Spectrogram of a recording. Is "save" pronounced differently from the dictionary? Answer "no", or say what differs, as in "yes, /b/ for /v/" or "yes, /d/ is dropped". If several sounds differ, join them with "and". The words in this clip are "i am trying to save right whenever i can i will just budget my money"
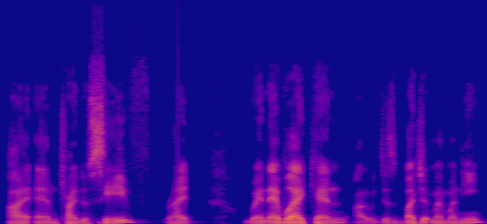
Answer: no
